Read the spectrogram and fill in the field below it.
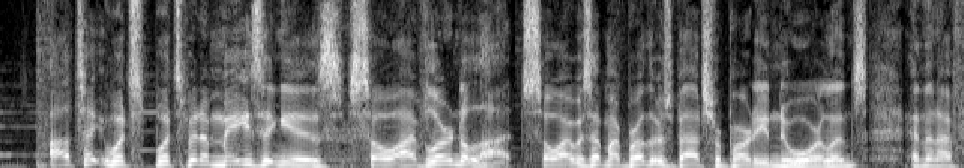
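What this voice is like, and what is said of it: Usual voice. Nothing is said of it.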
